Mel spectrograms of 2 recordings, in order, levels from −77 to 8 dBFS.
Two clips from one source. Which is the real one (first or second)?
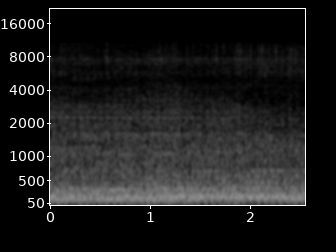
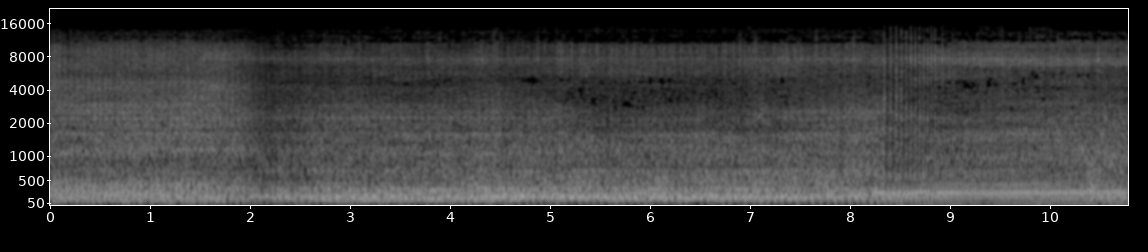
first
